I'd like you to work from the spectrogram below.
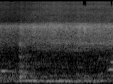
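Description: Chopped chili and onion fry in a pan with a continuous, even sizzling hiss that stays steady and close throughout.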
